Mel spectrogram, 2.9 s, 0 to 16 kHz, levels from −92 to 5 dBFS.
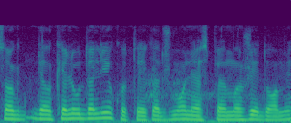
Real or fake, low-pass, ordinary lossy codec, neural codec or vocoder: real; 7.2 kHz; MP3, 96 kbps; none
